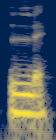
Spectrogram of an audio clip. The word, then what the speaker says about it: lait: Okay, so the only difference is the final thing here, they, you don't pronounce it, they, you don't pronounce it, so phonetically you only have this lait.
